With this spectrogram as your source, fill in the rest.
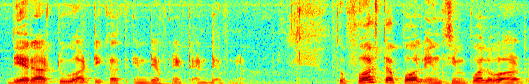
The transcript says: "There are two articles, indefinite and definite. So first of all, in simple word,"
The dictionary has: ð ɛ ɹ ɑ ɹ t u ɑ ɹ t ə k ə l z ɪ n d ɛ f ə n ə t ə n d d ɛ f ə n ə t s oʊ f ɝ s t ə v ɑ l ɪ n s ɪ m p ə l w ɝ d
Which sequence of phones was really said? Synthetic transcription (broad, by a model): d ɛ ɹ ɑ ɹ t u ɑ ɹ t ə k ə l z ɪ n d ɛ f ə n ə t ə n d d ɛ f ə n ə t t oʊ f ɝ s t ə p ɑ l ɪ n s ɪ m p ə l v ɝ d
